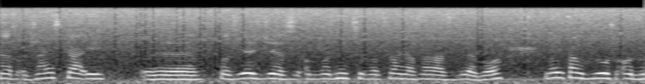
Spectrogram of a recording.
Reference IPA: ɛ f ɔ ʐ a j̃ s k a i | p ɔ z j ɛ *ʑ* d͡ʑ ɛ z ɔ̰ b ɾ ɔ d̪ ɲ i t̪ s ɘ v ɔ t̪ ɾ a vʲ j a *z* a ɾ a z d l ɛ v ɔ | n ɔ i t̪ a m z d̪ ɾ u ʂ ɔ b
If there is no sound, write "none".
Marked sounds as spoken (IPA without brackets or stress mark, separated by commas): ʑ, z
